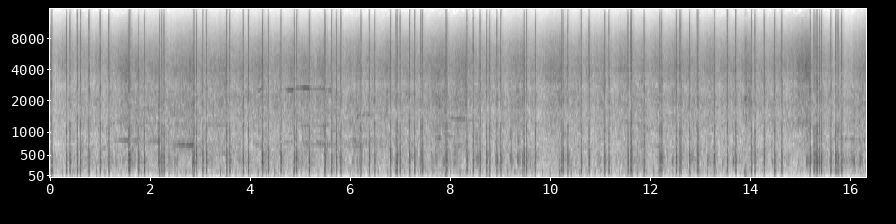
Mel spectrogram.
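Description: Fireworks display: aerial shells bursting, a dense, continuous run of sharp bangs and crackles with no letup.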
